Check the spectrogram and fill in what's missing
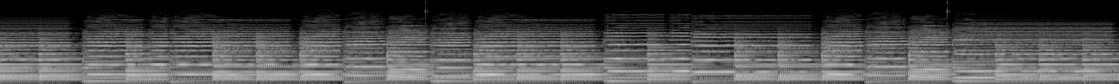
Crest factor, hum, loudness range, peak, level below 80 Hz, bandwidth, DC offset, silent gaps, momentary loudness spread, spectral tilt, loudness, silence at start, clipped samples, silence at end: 14 dB; none; 1 LU; -6 dBFS; -44 dBFS; 14.5 kHz; under 0.1%; none; 3 LU; -4.5 dB/octave; -18 LUFS; 0 s; under 0.1%; 0 s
